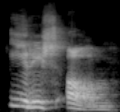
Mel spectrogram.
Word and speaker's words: Iris Homme: In this, I'll stay on the citrus category, we've got Iris Homme, or Iris Homme, if you want to go for some French pronunciation, from Parfum Sartori.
